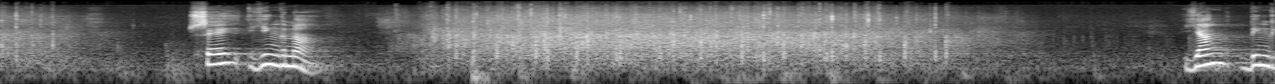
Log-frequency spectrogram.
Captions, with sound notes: Xie Yingna, (audience applauding) Yang Bingyan,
